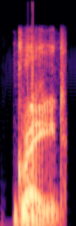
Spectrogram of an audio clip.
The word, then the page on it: grade: British English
